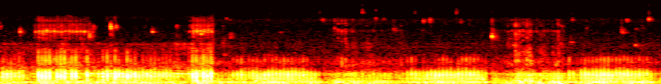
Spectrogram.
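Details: Munchkin kitten snoring while asleep on its owner's stomach, indoors; soft, raspy rumbling breaths in slow cycles of roughly one and a half seconds, quiet and close.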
